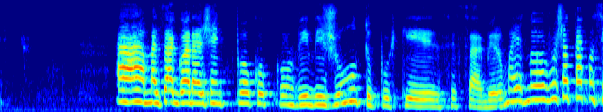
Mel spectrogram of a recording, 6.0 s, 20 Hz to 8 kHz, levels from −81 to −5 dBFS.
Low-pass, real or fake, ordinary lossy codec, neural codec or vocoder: 7.2 kHz; fake; none; vocoder, 44.1 kHz, 128 mel bands every 512 samples, BigVGAN v2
